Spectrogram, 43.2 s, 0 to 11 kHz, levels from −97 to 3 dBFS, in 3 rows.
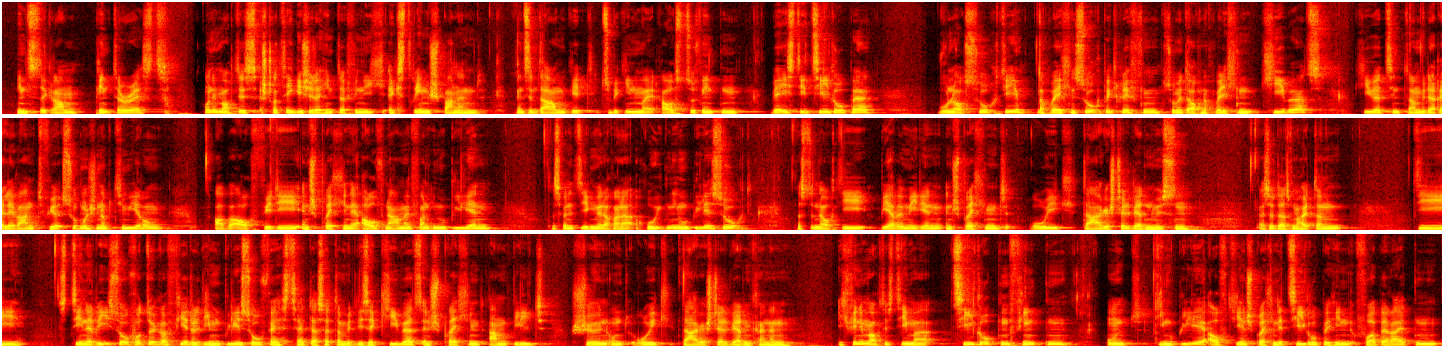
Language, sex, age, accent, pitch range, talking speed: German, male, 10-29, German, 110-130 Hz, 160 wpm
